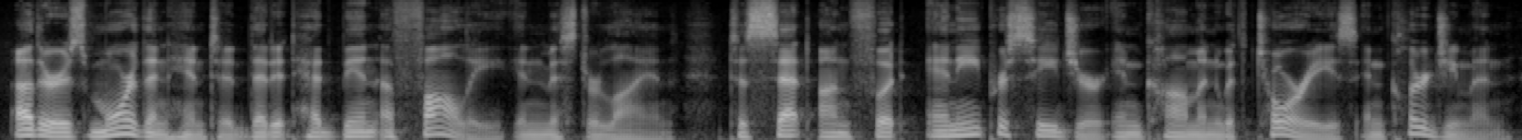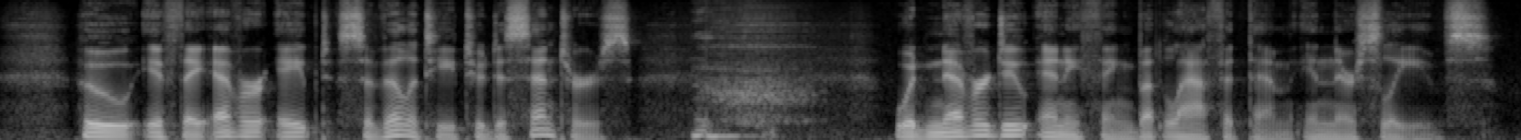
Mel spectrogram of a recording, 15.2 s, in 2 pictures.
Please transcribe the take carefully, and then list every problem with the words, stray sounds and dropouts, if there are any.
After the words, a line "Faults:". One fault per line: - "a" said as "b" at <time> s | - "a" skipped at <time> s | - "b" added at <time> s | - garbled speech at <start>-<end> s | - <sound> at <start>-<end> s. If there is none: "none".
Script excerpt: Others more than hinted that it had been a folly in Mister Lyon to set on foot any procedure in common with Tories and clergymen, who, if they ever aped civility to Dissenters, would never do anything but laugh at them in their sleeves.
Others more than hinted that it had been a folly in Mister Lyon to set on foot any procedure in common with Tories and clergymen, who, if they ever aped civility to Dissenters, would never do anything but laugh at them in their sleeves.
Faults:
- sigh at 11.1-11.8 s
